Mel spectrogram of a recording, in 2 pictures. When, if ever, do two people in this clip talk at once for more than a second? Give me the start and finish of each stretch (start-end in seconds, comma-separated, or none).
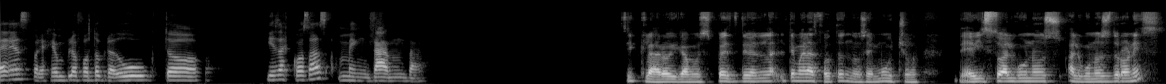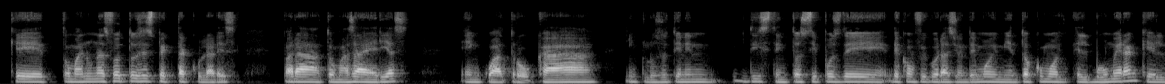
none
